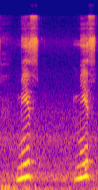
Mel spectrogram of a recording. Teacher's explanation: صاد کو موٹا کر کے سیٹی کی آواز کے ساتھ پڑھیں گے، کیونکہ یہ حروف مستعلیہ ہے۔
